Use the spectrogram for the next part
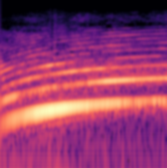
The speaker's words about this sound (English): It's the kind of sound no one likes to hear, but that people want to hear, a tornado siren.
